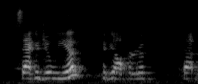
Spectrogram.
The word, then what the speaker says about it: Sacagawea: We have been pronouncing her name wrong the entire time. The real way that you are supposed to pronounce her name, Sacagawea.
